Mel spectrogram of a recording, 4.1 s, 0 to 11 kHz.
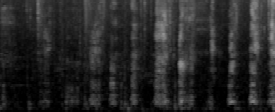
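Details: Pembroke Welsh Corgi puppy, filmed in 2014, growling while playing with a hand indoors; short rough grunting growls repeated about three times a second, getting louder toward the end, with faint rustling.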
